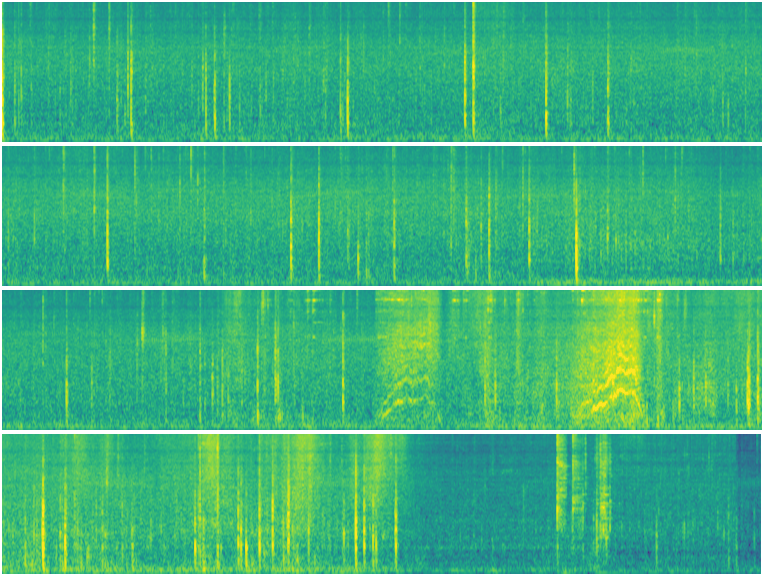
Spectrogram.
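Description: Zipping and rustling of a bivvy tent and sleeping bag, louder in the second half, over a steady faint hiss with scattered light ticks.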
